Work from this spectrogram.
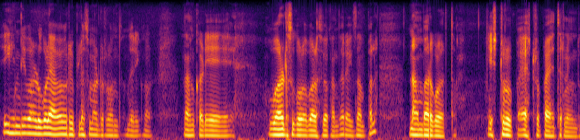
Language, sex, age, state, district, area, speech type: Kannada, male, 18-30, Karnataka, Gulbarga, rural, spontaneous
